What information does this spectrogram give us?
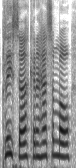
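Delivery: put-on small, high, soft child's plea; begging orphan kid. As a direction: beg timidly in a put-on orphan voice. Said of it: "it's like a kid at a".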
